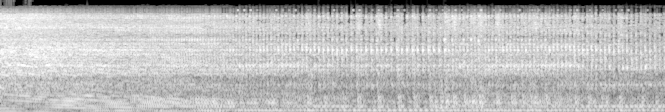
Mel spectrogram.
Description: Yamaha Blaster with Piston slap also know as Engine Knock!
